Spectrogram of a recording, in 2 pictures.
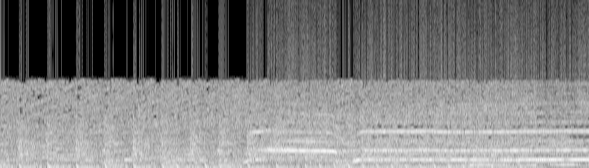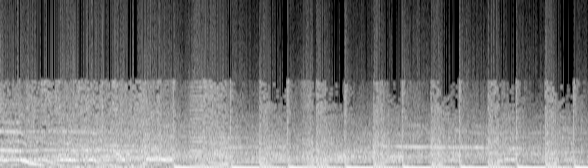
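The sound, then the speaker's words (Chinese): A loud audience screams and cheers continuously, a dense wall of excited voices, with rhythmic low thumping joining in over the last few seconds. “来，准备好你的尖叫声！”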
